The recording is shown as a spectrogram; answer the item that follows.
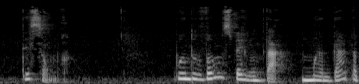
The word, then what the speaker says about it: décembre: Décembre. O primeiro E bem pronunciado porque tem um acento. O EM que tem som de ON e o E no final que não é pronunciado. Décembre.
